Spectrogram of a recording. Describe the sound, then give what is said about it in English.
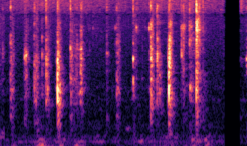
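Rapid, uneven clicking of a mechanical computer keyboard, crisp, with sharp individual keystrokes in bursts and no voices, ending abruptly in a brief moment of silence. “Yeah, we heard you clicking. It's all clickety good.”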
